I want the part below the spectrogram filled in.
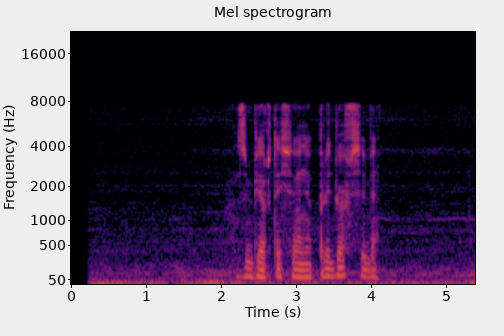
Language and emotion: Russian, neutral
